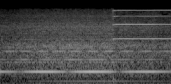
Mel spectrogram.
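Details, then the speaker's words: Upgraded Mk3.0 ZVS driver with a high-current transformer, restarted at 10 V after a supply over-wattage trip: steady piercing whine that shifts higher partway through, sounding abnormal; maybe cold components, cause not found. "Wow, that doesn't sound right. What happened? Oh, they're cold. No, maybe? Sounds weird. Why is it such a different sound now?"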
